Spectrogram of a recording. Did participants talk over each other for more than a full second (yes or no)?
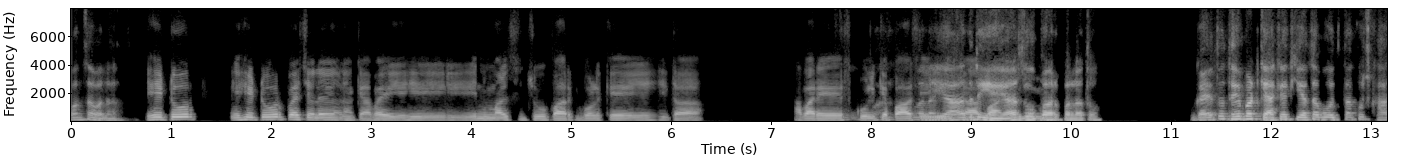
yes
